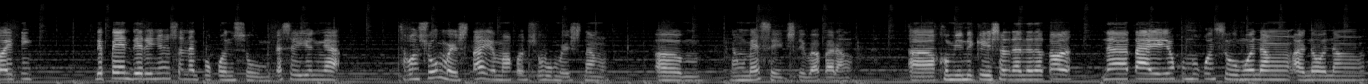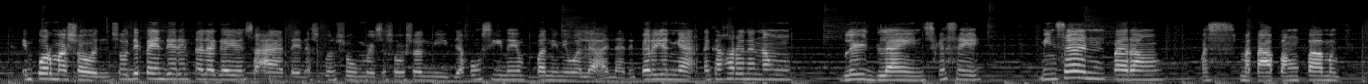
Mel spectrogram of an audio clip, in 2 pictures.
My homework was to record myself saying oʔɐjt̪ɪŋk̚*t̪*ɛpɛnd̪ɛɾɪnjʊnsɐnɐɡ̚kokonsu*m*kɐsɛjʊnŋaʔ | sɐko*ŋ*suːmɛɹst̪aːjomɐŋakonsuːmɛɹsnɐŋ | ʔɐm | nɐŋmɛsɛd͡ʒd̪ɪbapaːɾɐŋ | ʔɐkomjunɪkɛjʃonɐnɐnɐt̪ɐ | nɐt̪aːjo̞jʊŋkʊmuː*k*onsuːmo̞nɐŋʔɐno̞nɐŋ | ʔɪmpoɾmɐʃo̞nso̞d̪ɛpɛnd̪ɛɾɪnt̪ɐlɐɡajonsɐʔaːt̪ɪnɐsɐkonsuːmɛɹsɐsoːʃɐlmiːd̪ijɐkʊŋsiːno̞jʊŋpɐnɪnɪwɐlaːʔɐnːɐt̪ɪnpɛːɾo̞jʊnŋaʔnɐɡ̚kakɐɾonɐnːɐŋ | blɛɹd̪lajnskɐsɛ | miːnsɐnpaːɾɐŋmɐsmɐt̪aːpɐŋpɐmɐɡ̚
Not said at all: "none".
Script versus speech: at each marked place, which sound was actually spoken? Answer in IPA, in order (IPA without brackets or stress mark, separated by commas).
d̪, m, n, k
